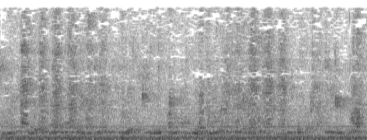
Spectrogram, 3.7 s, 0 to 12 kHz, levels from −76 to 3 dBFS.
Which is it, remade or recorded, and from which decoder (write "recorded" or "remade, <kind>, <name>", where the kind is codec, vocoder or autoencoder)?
recorded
